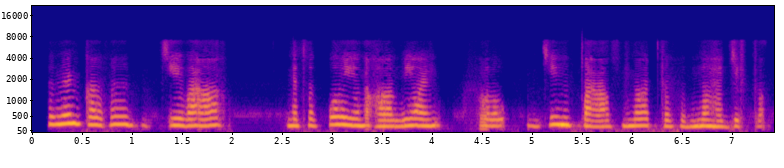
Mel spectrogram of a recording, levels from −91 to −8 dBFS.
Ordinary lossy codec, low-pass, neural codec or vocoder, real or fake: AAC, 32 kbps; 7.2 kHz; codec, 16 kHz, 0.5 kbps, FreqCodec, smaller model; fake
